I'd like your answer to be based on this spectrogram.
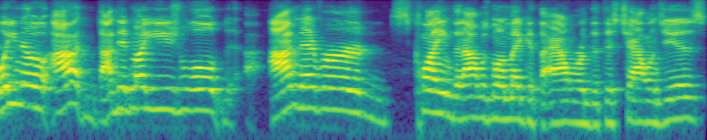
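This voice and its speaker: A man with a raised, projected voice, high in pitch, with a bright, sharp tone, lively intonation and a moderate pace. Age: 40s. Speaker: comics shop podcast co-host. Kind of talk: casual chat.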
